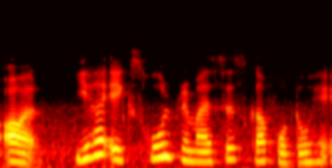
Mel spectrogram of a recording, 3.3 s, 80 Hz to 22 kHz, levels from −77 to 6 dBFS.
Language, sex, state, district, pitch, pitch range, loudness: Hindi, female, Madhya Pradesh, Dhar, 230 Hz, 200-255 Hz, -19 LUFS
